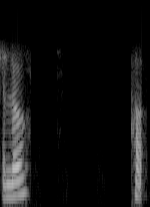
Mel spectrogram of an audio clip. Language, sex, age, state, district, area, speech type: Bengali, female, 18-30, West Bengal, Cooch Behar, rural, conversation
